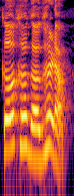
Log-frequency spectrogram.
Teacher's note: क वर्ग बोला जाता है कंठ से, जिसका उच्चारण स्थान है कंठ। जैसे आप देख सकते हैं, कंठ है क वर्ग, तो ये यहाँ से निकलता है इसका उच्चारण स्थान।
